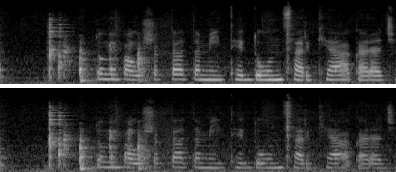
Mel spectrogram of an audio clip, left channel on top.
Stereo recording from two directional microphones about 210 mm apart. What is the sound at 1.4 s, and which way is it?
Speech, 30° left (ahead or behind).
